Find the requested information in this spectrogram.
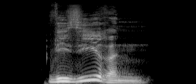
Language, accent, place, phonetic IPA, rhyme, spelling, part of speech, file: German, Germany, Berlin, [viˈziːʁən], -iːʁən, Visieren, noun, De-Visieren.ogg
- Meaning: dative plural of Visier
